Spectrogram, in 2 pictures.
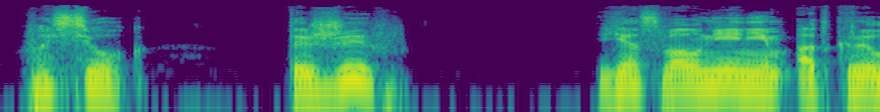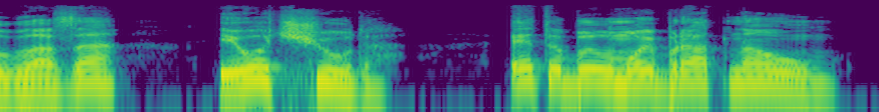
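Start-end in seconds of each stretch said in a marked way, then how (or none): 0.2-2.1 astonished, incredulous, wondering tone. The visitor, palm on the bedridden narrator's forehead, speaks almost half-whispering, surprised. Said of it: "почти шепотом удивленно произнес".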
